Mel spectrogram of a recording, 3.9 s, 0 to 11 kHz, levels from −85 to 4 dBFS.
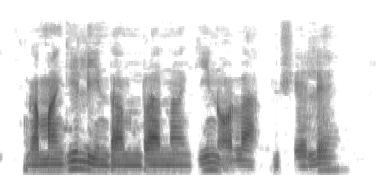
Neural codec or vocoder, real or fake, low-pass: none; real; 7.2 kHz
